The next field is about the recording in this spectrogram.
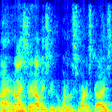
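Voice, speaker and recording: Audible room echo colors the voice of a man as he talks. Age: 60s. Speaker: motivational speaker and sales coach. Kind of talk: channel introduction talk. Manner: animated.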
